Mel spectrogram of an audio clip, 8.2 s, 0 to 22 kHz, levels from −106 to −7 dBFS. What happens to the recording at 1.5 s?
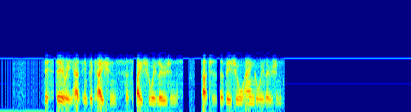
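At 1.5 s you're hearing Dialogic VOX ADPCM, which runs through the whole clip. The speech is squeezed into a phone-style band with nothing above 3 kHz, which fits 4-bit samples at 6,000 a second, and the heavy coding leaves a gritty hiss trailing the speech.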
